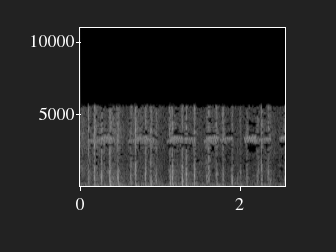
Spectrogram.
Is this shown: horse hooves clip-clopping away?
yes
